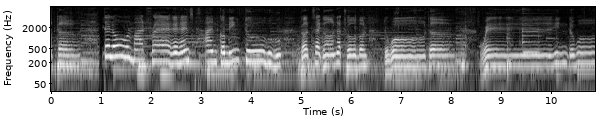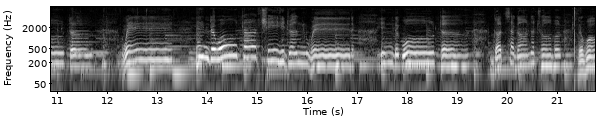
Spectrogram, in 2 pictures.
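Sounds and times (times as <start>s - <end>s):
soprano singing a chorale: 0.0s - 21.7s.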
